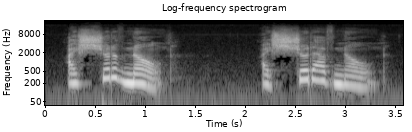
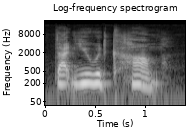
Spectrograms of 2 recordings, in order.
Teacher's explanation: Known and come, they're louder and they're longer. The rest of the sentence, it's a little bit less loud, so it's quieter.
